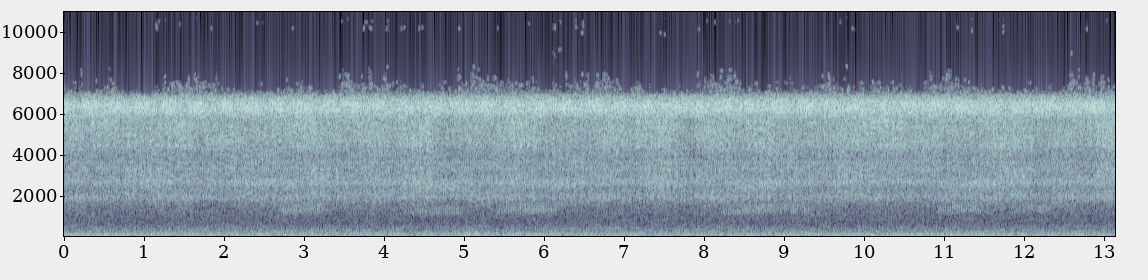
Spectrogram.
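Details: Male cicadas chorusing at dusk on a summer night in Georgia, USA, calling to attract females; a dense, unbroken high buzzing hiss with a bright steady whine on top, swelling faintly every few seconds, no other sounds.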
